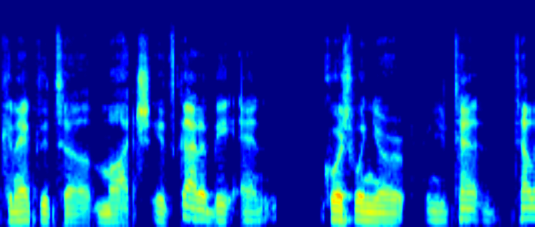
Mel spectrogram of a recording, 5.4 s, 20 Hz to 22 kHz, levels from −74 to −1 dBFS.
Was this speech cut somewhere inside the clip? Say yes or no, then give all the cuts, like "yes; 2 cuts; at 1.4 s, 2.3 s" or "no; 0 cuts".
yes; 2 cuts; at 1.4 s, 4.2 s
